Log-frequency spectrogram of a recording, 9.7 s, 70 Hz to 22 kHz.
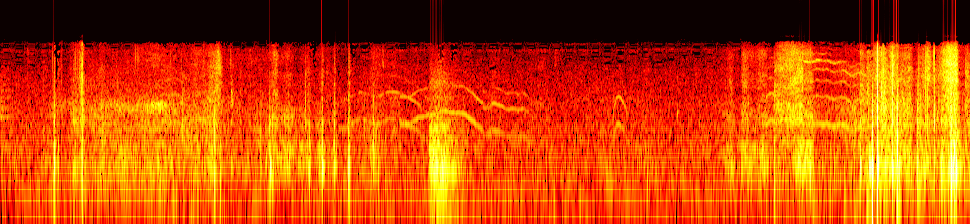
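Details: Newborn kittens, six in the litter of a mother cat named Breeze, born in the early hours around 03:30; thin high mews with arching, wavering harmonics around four seconds, further faint cries near the end, among rustling and handling noises.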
